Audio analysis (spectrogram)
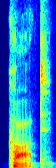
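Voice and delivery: "caught" with rounded AW, falling; caught, AW vowel. Shown as a demonstration. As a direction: say "caught" as kawt, tune down. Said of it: "repeating four or five times".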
